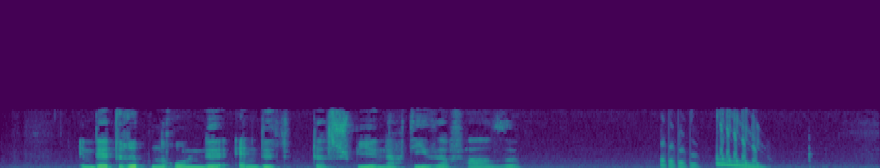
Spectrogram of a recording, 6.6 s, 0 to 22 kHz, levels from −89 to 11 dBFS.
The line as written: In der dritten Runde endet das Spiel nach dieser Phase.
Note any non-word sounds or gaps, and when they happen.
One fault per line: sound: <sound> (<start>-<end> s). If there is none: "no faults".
sound: chirp (4.9-5.8 s)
